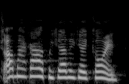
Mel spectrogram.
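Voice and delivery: high, fast mock panic; retold rushed urgency. Family late for son's basketball game, high rushed urgency.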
